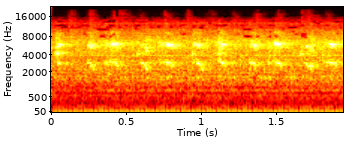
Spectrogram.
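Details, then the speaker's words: VW MK4 Golf idling with accessory belt and timing cover off: sharp high chirps two to three times a second matching camshaft gear rotation; squeak suspected from timing belt area, new timing belt kit ordered, not confirmed. "okay great it's making a noise but i really can't tell where it's coming from but if you look closely the frequency of the squeak matches"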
